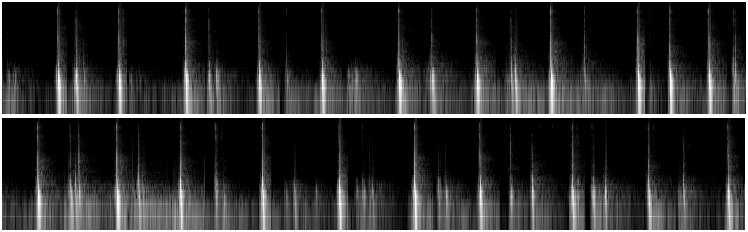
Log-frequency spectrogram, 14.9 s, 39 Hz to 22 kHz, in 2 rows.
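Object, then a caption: Resin drills on adhesive canvas. Small solid resin diamond painting drills are tapped into place on a sticky adhesive canvas with a Disney castle design, using a plastic drill pen. About 35 light, separate taps sound as dry, short clicks, each with a brief low thump near 270 Hz that dies away almost instantly. Faint soft rustling fills the gaps between taps.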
